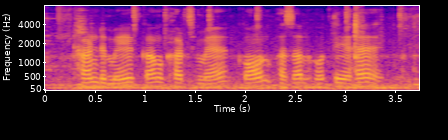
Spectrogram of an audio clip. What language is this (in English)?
Maithili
